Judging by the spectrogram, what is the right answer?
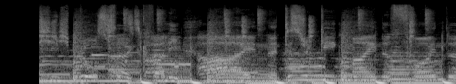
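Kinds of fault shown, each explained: Cut-off start: The capture began late, so the sound enters already in progress. The clip opens with digital silence until 0.40 s. Then the audio appears abruptly, with no natural attack or fade-in, as though joined midway through a sound.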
